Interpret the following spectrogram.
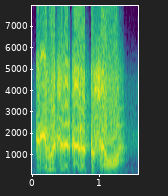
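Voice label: Speech Sound Russian Common Allied Flight; Request CSAR; DCS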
